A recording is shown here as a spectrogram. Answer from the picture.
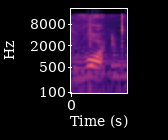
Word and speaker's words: what: अगर मैं बोलूँ वॉट, मैंने क्या बोला? वॉट, WHAT। यहाँ पर आप देखेंगे कि W के बाद H आया हुआ है, पर हमने बोलते समय H को प्रोनाउंस नहीं किया, मैंने सीधा बोला WAT, वॉट।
